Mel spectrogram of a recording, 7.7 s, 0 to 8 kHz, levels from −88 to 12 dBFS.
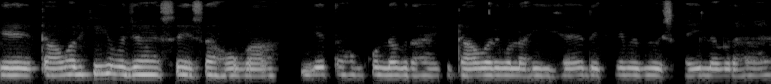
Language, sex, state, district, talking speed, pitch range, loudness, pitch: Hindi, female, Jharkhand, Sahebganj, 200 wpm, 210-225 Hz, -26 LUFS, 215 Hz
